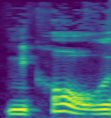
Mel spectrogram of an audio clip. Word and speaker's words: Necole: the same as my Instagram handle and my Nicole is spelled with an E it's NE e c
